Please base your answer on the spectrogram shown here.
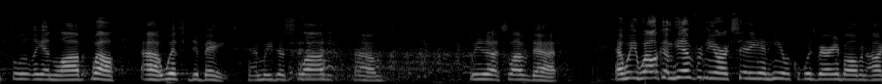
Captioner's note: laughter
